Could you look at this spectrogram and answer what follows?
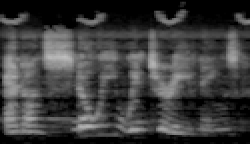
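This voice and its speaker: A woman narrating a children's story from a script in a deliberate, expressive storytelling manner. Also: on the low side. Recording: distant cassette audio with music.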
